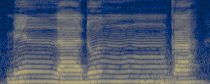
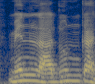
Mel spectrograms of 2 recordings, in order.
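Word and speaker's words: من لدنك: ah nah seperti itu cara bacanya jangan Min ladunka jangan seperti itu nanya jangan Min ladunka barat idgham bilagunnah nya tidak dimasukkan kalau kita masukkan bacanya seperti ini milladunka milladunka Oke itulah tadi nun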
